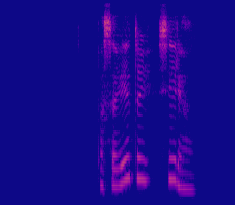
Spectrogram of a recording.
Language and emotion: Russian, neutral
